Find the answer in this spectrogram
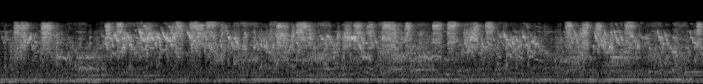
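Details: Continuous budgerigar twittering: a rapid stream of high, scratchy chirps and warbled notes, overlapping and nearly unbroken, with a brief softer lull in the middle.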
